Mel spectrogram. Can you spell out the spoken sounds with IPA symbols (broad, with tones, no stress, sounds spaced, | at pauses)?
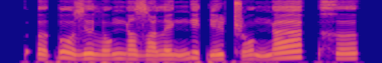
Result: ʔ ʌ˧˩˧ ɠ ɔ˥˩ z əː˥˩ l ɔ˨˦ ŋ e˩˧˩ zˤ ʌ˧˩˧ l ɛ˩˧˩ ŋ e˥˩ ɗ e˩˧˩ ʈ͡ʂ ɔ˩˧˩ ŋ a˦˥ | x ʌ˦˥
